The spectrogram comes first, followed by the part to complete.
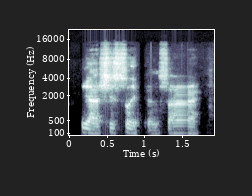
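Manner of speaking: usual speaking voice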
